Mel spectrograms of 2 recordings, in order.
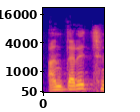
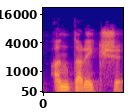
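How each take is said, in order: First: अंतरिक्ष said as "antarichchh"; mispronounced अंतरिक्ष. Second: अंतरिक्ष said as "antariksh"; correct pronunciation. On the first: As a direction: end अंतरिक्ष in chh, no k. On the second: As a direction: end अंतरिक्ष in clear k-sh. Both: Shown as a demonstration. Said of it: "अंतरिक्ष नहीं".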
